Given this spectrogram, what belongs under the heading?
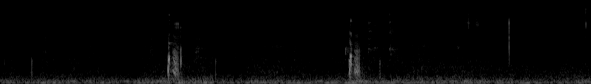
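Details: A one-day-old baby: two short, abrupt catching sounds about two seconds apart against quiet room noise; hiccups.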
